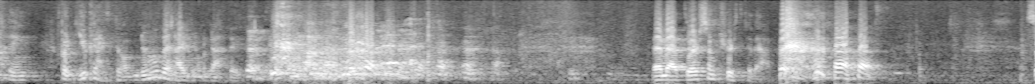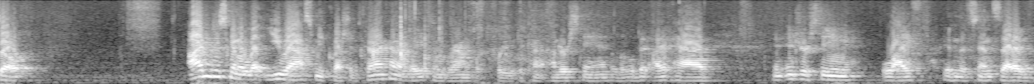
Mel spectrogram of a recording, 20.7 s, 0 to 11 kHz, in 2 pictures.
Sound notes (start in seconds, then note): 2.4 laughter; 7.8 laughs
